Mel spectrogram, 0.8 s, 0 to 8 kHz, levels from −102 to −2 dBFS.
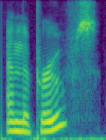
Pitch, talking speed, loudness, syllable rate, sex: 230 Hz, 225 wpm, -14 LUFS, 4.4 syllables/s, female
